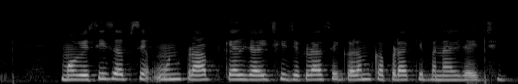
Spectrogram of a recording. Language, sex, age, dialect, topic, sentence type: Magahi, female, 31-35, Western, agriculture, statement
